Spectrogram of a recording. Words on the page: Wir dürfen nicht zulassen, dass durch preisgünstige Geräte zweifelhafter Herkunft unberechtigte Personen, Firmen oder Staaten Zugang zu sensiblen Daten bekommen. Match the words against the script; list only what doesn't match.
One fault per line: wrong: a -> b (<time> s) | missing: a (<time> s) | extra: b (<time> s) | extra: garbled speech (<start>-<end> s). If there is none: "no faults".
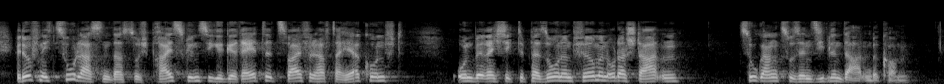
no faults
